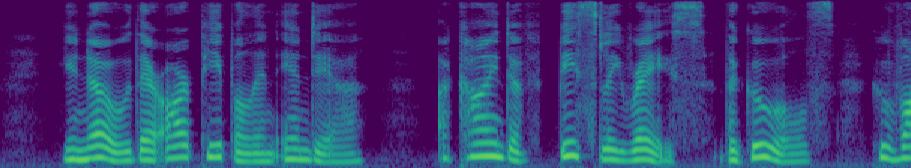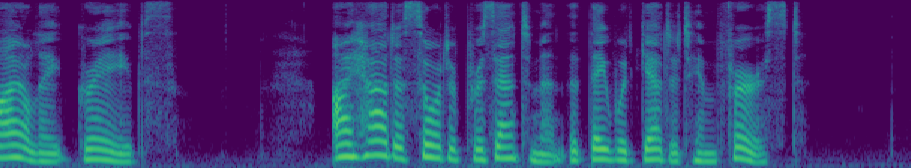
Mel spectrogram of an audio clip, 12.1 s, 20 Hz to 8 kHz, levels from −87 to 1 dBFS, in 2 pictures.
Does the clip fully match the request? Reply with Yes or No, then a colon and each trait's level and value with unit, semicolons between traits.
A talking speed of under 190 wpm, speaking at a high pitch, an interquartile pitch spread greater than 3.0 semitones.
No: average, 150 wpm; medium, 175 Hz; average, 5.2 semitones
